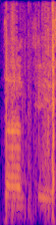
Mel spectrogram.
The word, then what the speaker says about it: Dunphy: Their last name is Dunphy, so I'm like, yeah, just watch Modern Family.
